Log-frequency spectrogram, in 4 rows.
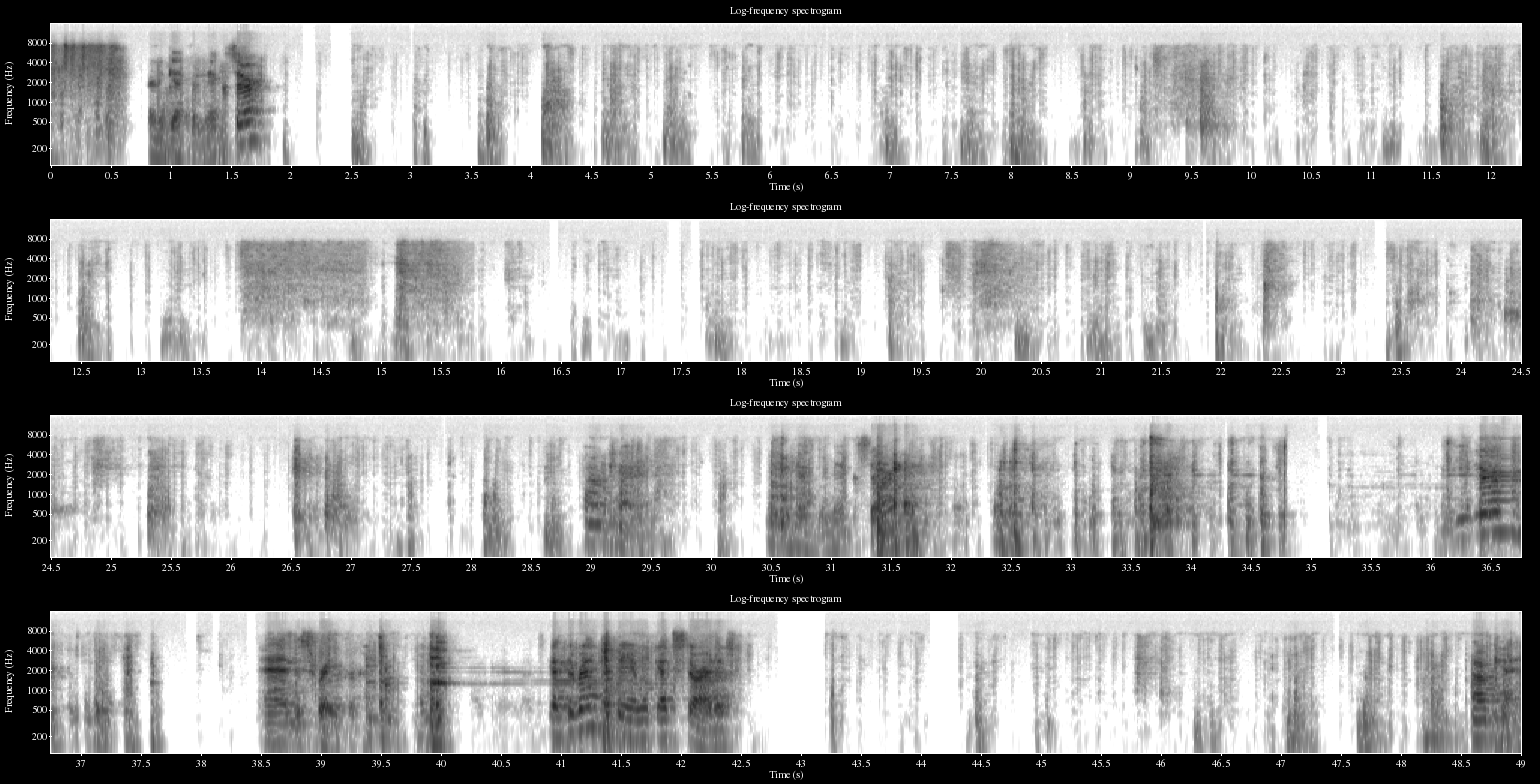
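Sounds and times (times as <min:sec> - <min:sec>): person speaking: 0:30.5 - 0:31.8, 0:38.5 - 0:39.5.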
